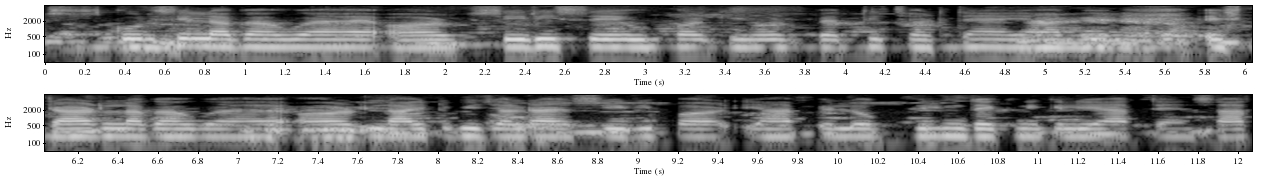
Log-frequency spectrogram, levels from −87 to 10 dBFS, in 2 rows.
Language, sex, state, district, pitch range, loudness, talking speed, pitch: Hindi, female, Bihar, Vaishali, 185-195 Hz, -17 LUFS, 185 wpm, 190 Hz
